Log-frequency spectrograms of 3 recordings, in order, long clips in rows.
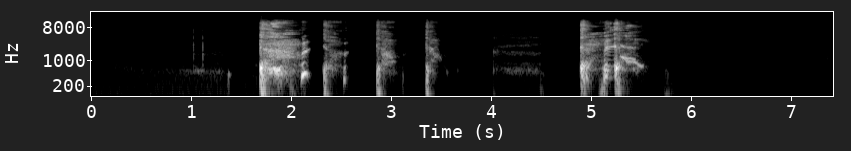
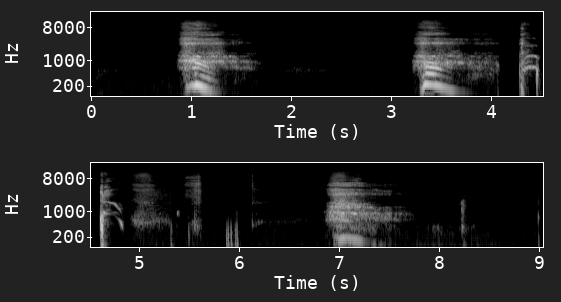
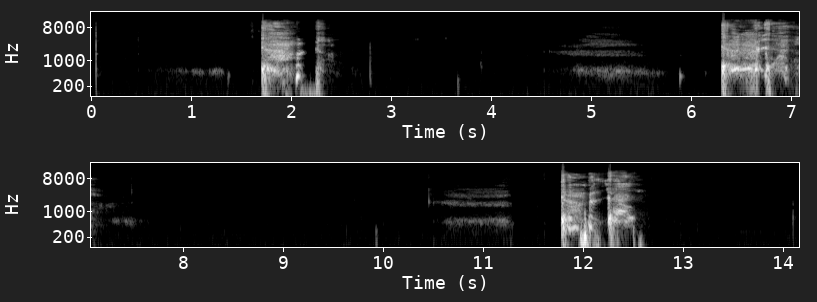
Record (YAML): cough_length: 7.4 s
cough_amplitude: 32767
cough_signal_mean_std_ratio: 0.27
exhalation_length: 9.0 s
exhalation_amplitude: 13212
exhalation_signal_mean_std_ratio: 0.34
three_cough_length: 14.2 s
three_cough_amplitude: 32768
three_cough_signal_mean_std_ratio: 0.26
survey_phase: beta (2021-08-13 to 2022-03-07)
age: 45-64
gender: Female
wearing_mask: 'No'
symptom_cough_any: true
symptom_runny_or_blocked_nose: true
symptom_sore_throat: true
symptom_diarrhoea: true
symptom_fatigue: true
symptom_fever_high_temperature: true
symptom_headache: true
symptom_change_to_sense_of_smell_or_taste: true
symptom_onset: 3 days
smoker_status: Never smoked
respiratory_condition_asthma: false
respiratory_condition_other: false
recruitment_source: Test and Trace
submission_delay: 1 day
covid_test_result: Positive
covid_test_method: RT-qPCR
covid_ct_value: 25.9
covid_ct_gene: ORF1ab gene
